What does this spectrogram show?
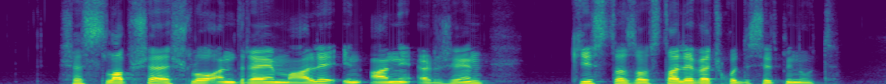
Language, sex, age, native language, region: Slovenian, male, 18-29, Slovenian, Drava region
